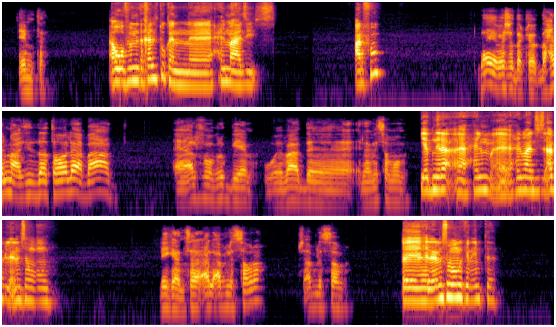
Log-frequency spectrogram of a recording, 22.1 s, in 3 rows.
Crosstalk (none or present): none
